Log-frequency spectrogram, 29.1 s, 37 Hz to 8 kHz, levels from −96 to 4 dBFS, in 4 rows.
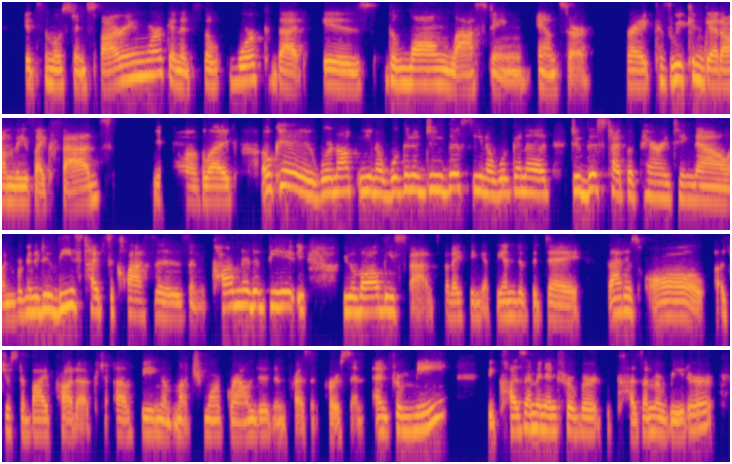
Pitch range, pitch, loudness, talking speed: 150-225 Hz, 175 Hz, -19 LUFS, 200 wpm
